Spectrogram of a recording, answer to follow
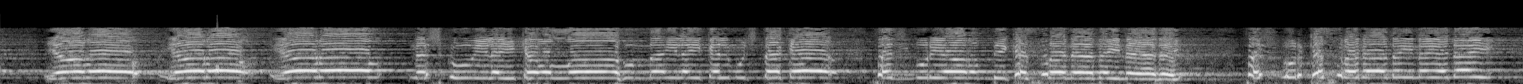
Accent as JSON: {"language": "Arabic", "country": "Egypt", "said": "اللهم اجعل بلادنا مصر بلد أمن وأمان واستقرار"}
